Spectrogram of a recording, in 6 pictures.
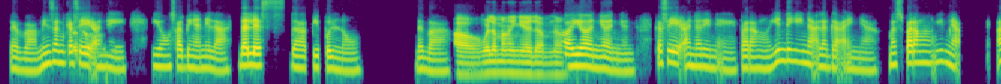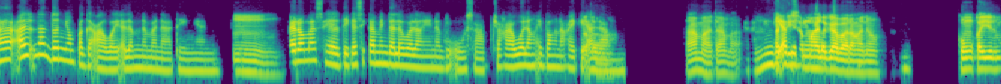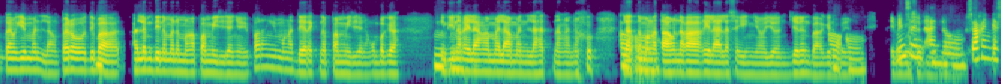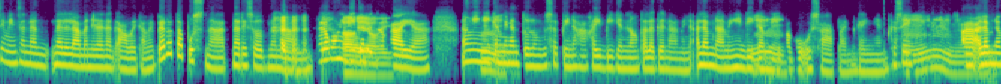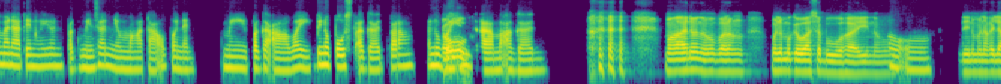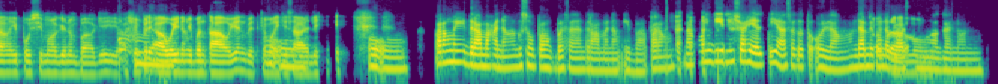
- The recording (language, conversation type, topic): Filipino, unstructured, Sa tingin mo ba, nakapipinsala ang teknolohiya sa mga relasyon?
- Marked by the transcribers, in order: laughing while speaking: "ano"; laugh; laugh; laugh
